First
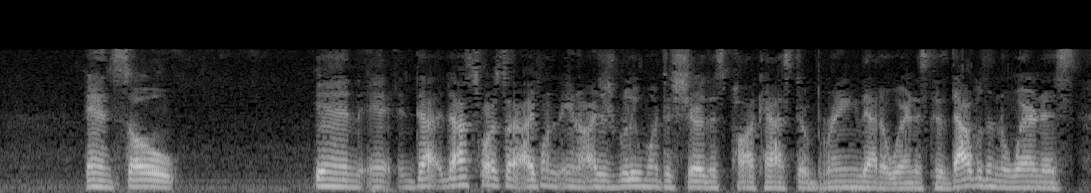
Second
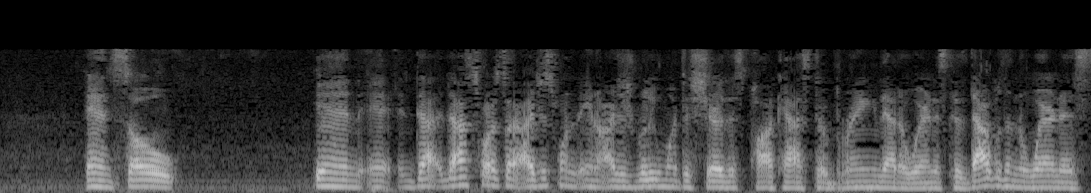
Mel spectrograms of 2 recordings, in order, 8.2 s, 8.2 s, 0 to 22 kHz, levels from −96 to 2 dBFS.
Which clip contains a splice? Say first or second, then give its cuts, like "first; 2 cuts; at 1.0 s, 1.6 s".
first; 1 cut; at 4.0 s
